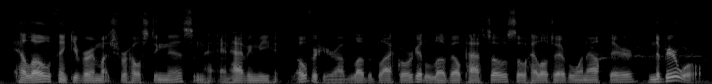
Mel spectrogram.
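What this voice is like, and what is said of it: Smooth radio announcer voice. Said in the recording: “you do have a radio voice”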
